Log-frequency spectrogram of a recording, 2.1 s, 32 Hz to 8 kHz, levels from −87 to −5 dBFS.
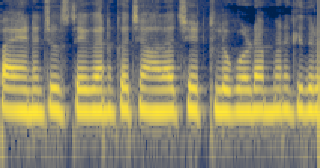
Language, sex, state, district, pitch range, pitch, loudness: Telugu, female, Andhra Pradesh, Chittoor, 210-215 Hz, 210 Hz, -13 LUFS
